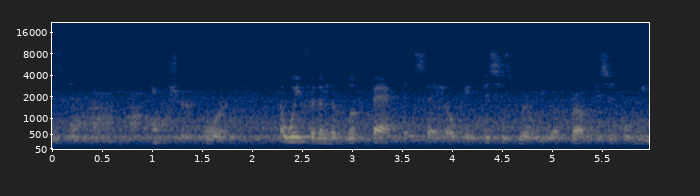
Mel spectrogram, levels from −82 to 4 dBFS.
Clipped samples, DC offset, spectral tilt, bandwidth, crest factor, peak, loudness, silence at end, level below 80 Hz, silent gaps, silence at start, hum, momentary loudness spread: under 0.1%; under 0.1%; -3.5 dB/octave; 12 kHz; 18 dB; -22 dBFS; -41 LUFS; 0 s; under -90 dBFS; none; 0 s; none; 13 LU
